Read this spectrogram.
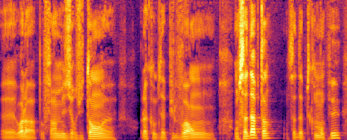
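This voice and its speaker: Male guest, 20s, from Algeria; rapid, low-pitched, casual delivery with frequent fillers. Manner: relaxed, many fillers and restarts. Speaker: podcast guest. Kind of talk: casual conversation.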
